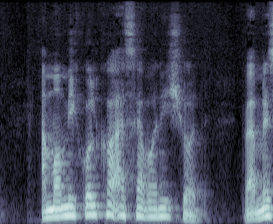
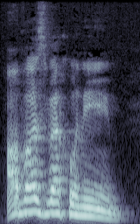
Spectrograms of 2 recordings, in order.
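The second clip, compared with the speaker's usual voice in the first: higher-pitched call, lightly shouted; rally the group with a raised voice; 5 semitones higher than usual. A narrator's reading. Someone in the cart calling for a song, shouting. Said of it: "فریاد زد".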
